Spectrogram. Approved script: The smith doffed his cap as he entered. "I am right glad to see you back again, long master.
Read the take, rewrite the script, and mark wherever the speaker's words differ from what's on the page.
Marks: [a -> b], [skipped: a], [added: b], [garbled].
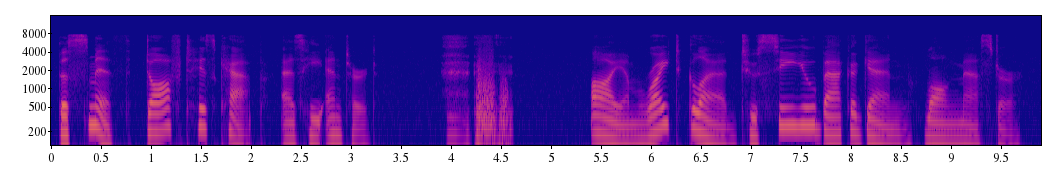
The smith doffed his cap as he entered. "I am right glad to see you back again, long master.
